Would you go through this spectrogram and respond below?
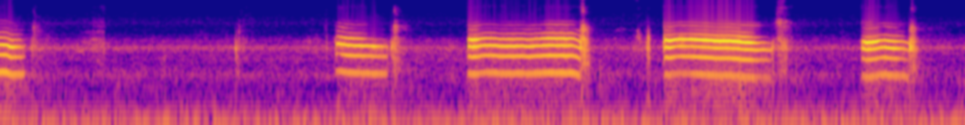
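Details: Kitten rescued while suffering cat flu, with heavy eye discharge, crying in drawn-out, plaintive high meows, some over a second long and slightly falling at the end, with a pained tone; a steady faint high hum persists between cries.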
